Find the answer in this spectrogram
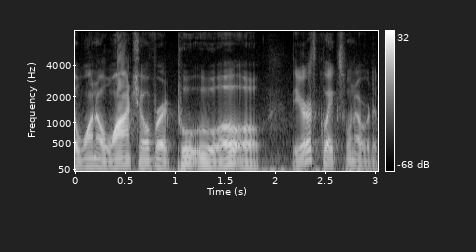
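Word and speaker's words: Puʻuʻōʻō: leading me to want to watch over at Pu'u'o'o. The earthquakes went over to Pu'u'o'o, but as far as I know, nothing else happened over at Pu'u'o'o, which is spelled P-U-U-O-O, in case you're wondering.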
